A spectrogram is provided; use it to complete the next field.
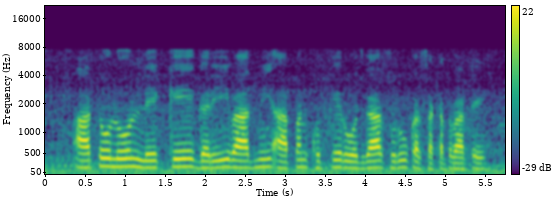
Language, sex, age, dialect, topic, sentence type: Bhojpuri, male, 36-40, Northern, banking, statement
